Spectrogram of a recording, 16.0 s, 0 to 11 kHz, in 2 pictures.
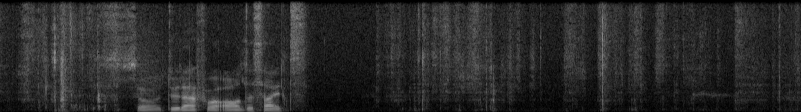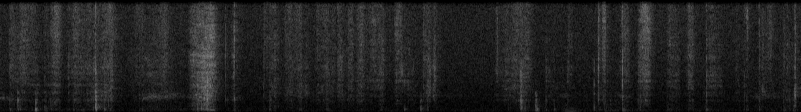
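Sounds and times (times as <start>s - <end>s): paper crinkling and rustling: 0.0s - 1.6s, 3.8s - 9.2s, 13.0s - 16.0s.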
